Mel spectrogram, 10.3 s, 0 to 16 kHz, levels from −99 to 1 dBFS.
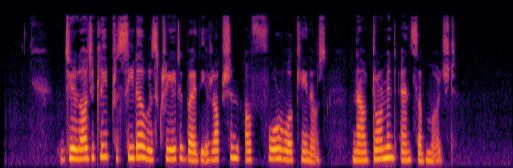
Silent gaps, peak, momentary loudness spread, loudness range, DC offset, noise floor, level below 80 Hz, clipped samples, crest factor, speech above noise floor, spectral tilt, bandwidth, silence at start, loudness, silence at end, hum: none; -6 dBFS; 14 LU; 4 LU; under 0.1%; -69 dBFS; -72 dBFS; under 0.1%; 16 dB; 48 dB; -5.5 dB/octave; 11.5 kHz; 1.2 s; -22 LUFS; 1.2 s; none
